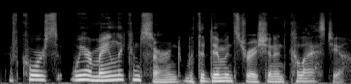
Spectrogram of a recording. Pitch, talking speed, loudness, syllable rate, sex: 155 Hz, 190 wpm, -16 LUFS, 6.6 syllables/s, male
